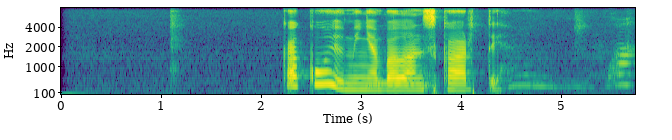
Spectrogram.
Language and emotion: Russian, sad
